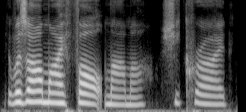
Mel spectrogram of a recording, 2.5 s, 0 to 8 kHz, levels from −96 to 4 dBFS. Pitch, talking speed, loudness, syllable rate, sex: 240 Hz, 195 wpm, -17 LUFS, 4.2 syllables/s, female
